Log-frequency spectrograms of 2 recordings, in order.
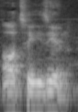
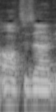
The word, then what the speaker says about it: Artesian: of their beers and he also called it artisian which is the correct pronunciation it's not Artisan it's artisian plain cap quite interesting one as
